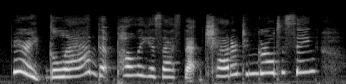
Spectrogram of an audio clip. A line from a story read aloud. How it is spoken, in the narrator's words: almost shrieked Alexia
